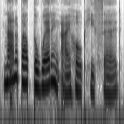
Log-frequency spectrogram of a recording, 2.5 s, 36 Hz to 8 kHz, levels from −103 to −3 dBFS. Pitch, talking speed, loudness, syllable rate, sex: 185 Hz, 195 wpm, -17 LUFS, 4.5 syllables/s, female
